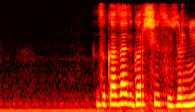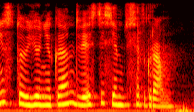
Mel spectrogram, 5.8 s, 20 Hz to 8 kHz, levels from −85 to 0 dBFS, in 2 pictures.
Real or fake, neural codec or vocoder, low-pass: fake; autoencoder, 48 kHz, 128 numbers a frame, DAC-VAE, trained on Japanese speech; 7.2 kHz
